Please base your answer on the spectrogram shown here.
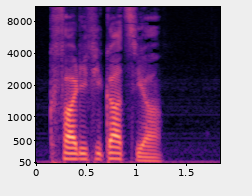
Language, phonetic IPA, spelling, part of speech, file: Polish, [ˌkfalʲifʲiˈkat͡sʲja], kwalifikacja, noun, Pl-kwalifikacja.ogg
